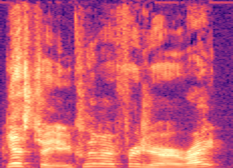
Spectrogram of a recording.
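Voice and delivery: high, fast angry questioning; mock pissed-off. Grandpa calling his ex-wife about the fridge, angrily quick. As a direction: fire off an imitated accusation. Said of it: "he's pissed about it. He calls her up".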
